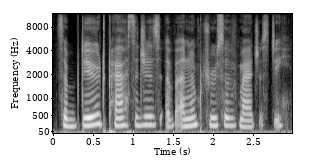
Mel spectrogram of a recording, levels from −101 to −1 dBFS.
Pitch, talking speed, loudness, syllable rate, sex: 225 Hz, 100 wpm, -18 LUFS, 5.0 syllables/s, female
